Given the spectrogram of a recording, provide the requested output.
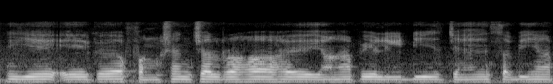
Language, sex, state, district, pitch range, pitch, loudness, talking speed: Hindi, male, Bihar, West Champaran, 115-120 Hz, 115 Hz, -17 LUFS, 130 wpm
